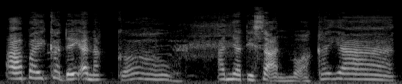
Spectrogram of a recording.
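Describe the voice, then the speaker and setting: An actress playing a patient, soothing mother in a radio drama, gently coaxing with a Filipino Ilocano accent. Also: a little high, expressive, takes it slowly. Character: patient, soothing mother counseling her grown child.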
